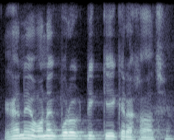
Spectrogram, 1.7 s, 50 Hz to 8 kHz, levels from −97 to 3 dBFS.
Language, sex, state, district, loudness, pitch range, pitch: Bengali, male, West Bengal, Alipurduar, -14 LUFS, 135-165 Hz, 150 Hz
